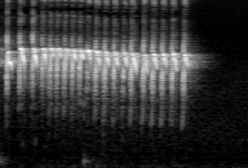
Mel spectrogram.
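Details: Grey-cheeked bulbul in sharp 'mbeset' and 'nembak' style, used as training and lure material: a buzzy, rapidly pulsed trill of about twenty even notes over roughly two seconds, then stopping, with a faint low thump near the start.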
